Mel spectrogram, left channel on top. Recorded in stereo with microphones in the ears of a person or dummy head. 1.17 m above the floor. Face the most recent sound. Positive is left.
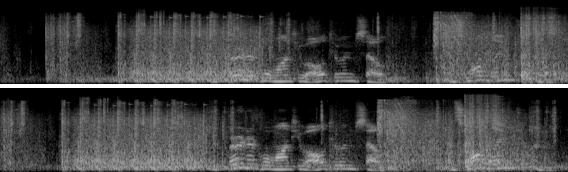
turn(degrees=-30)  # may be behind; listen again after turning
